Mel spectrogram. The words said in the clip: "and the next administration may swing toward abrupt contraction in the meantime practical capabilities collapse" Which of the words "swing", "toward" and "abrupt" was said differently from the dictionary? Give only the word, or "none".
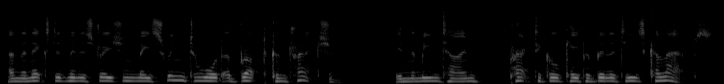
none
